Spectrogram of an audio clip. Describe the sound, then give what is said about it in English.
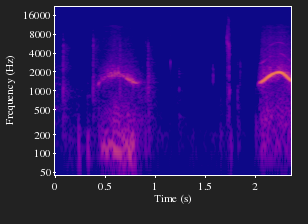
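A person whistles two short notes, each rising and falling in pitch, the second louder and clearer, with faint clicks in the quiet gap between them. “Wow, I had to get that whistle out. That whistle was blocked there.”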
